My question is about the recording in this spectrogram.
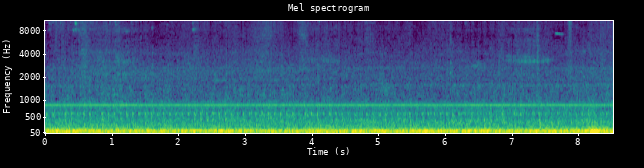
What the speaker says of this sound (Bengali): দেখো ট্রেন এখন আস্তে আস্তে যাচ্ছে।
